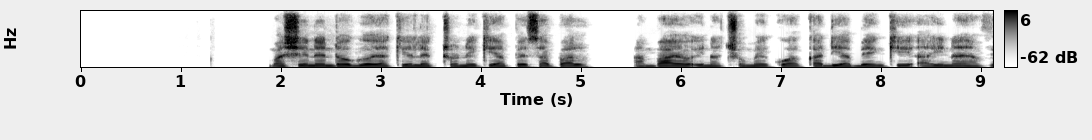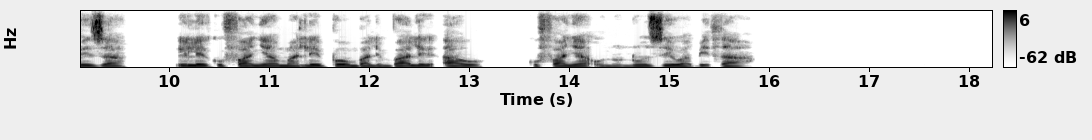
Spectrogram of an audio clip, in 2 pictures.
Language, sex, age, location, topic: Swahili, male, 25-35, Dar es Salaam, finance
